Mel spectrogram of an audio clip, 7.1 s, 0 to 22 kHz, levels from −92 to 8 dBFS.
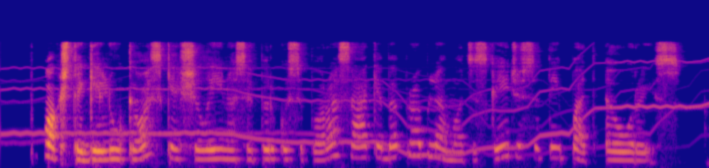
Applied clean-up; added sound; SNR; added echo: none; Musical instrument; 20 dB; none.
